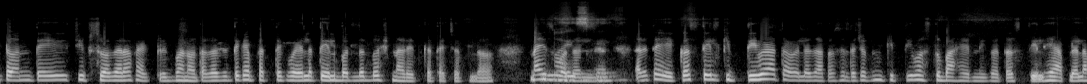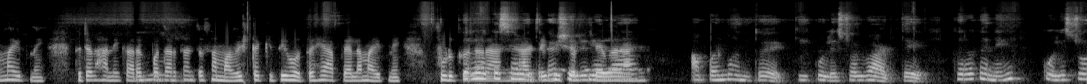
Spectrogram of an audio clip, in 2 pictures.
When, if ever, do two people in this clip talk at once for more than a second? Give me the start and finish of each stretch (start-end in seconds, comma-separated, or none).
15.4-17.1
